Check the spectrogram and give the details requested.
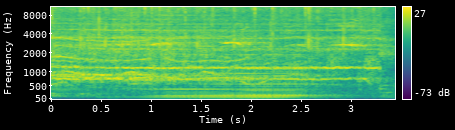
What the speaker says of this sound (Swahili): Tupige vigelegele na makofi.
